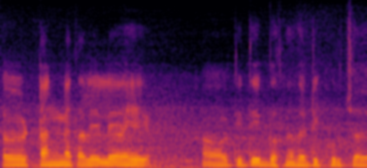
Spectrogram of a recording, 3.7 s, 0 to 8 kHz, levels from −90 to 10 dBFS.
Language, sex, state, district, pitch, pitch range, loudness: Marathi, male, Maharashtra, Pune, 145 Hz, 140-145 Hz, -15 LUFS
